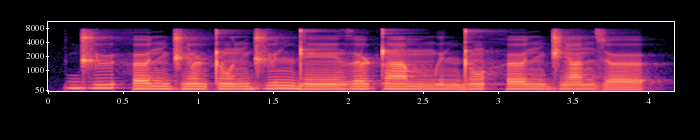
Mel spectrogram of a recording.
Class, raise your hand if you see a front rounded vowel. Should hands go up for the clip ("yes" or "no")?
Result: yes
